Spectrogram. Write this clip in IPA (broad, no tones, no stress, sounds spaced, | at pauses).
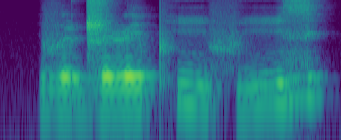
v e ɖ͡ʐ e ɭ e pʰ i f i z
